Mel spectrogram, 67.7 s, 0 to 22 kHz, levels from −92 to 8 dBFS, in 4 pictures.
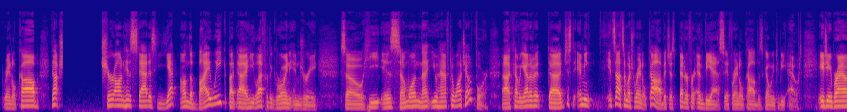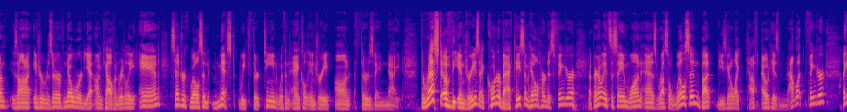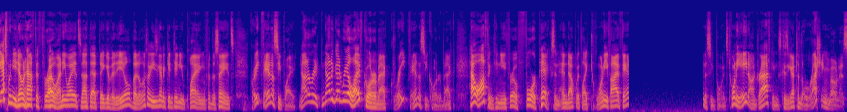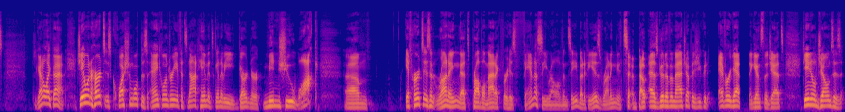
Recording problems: audio cutting out; at 1.5 s for 1 s, at 46 s for 1.5 s and at 1:06

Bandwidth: 15 kHz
